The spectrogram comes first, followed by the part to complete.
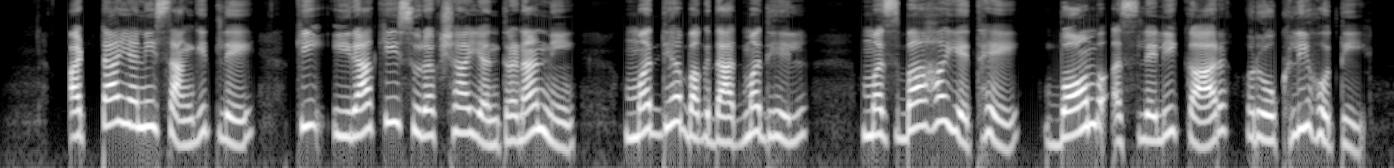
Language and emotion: Marathi, neutral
